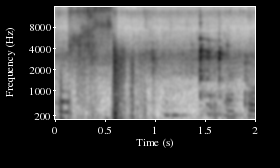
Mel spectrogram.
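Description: Food frying in a pan with a metal spoon clinking and scraping against steel. A voice hums over it in the second half.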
